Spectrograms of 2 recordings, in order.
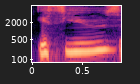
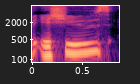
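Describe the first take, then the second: First: It is said in a posh, affected way. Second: It is said in a plain, everyday way. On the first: "he says issues" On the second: "instead of issues"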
